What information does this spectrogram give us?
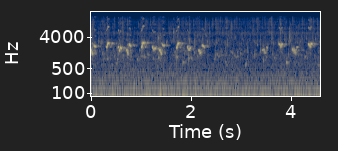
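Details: Yellow-vented bulbul singing on a training recording with added water sounds: short chirpy, slurred notes in loose clusters, then a gap and a few more, with a low watery rumble underneath.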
